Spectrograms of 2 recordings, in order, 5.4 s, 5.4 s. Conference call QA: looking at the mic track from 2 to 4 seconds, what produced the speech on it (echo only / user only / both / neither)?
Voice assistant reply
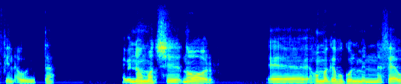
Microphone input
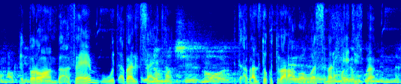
both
